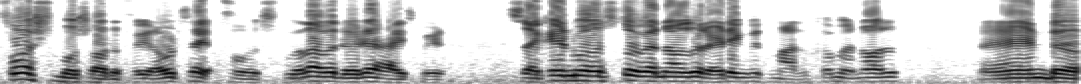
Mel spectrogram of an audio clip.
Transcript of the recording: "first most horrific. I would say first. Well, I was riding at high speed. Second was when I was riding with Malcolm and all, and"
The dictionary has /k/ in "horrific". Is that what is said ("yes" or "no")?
no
